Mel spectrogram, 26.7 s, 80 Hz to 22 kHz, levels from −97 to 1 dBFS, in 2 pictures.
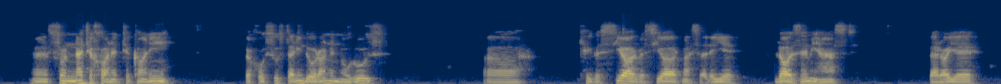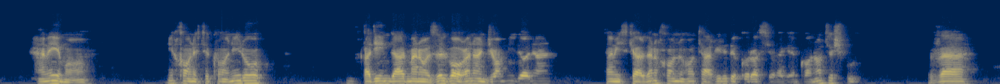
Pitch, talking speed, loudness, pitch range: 115 Hz, 85 wpm, -29 LUFS, 105-120 Hz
